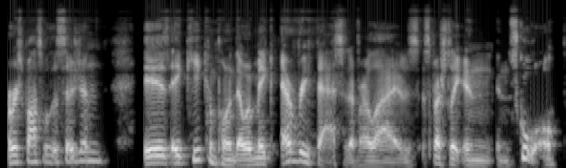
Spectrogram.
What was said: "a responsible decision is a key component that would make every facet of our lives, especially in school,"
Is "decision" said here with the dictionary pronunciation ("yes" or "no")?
yes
